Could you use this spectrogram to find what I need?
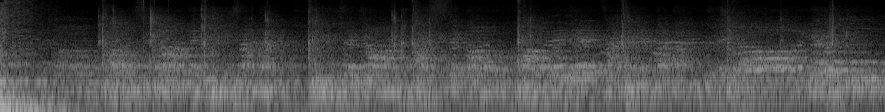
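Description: A crowd chants loudly in an echoing hall.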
